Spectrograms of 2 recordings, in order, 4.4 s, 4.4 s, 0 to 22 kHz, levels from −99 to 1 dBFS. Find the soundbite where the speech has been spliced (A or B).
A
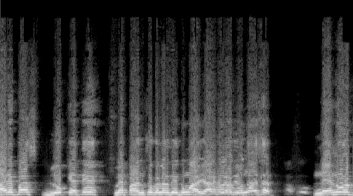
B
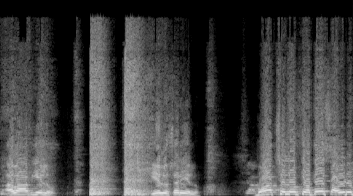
A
